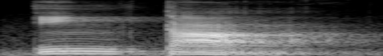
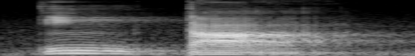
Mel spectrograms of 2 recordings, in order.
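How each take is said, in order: First: The final vowel is held long. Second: The same.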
